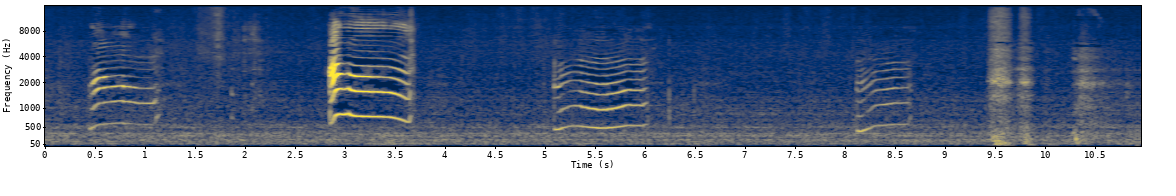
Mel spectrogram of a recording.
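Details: Domestic cat indoors, reacting to food; four drawn-out, wavering meows spaced one to three seconds apart, the second loudest and most strained, with a few brief clicks and knocks near the end.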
